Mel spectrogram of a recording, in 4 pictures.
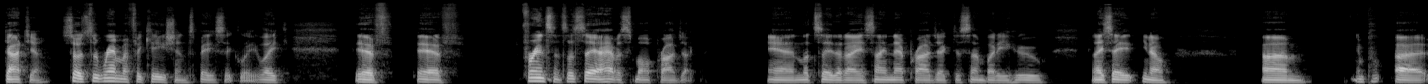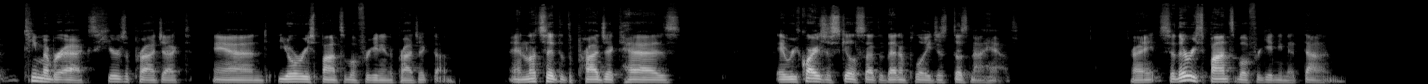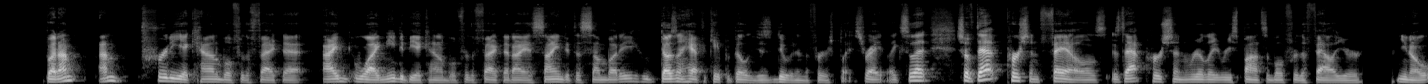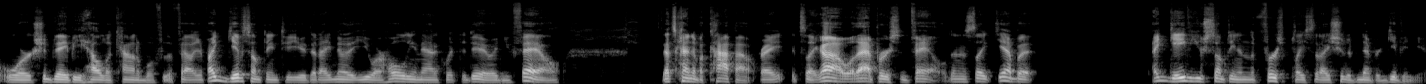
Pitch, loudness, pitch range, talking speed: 110 Hz, -22 LUFS, 105-125 Hz, 205 wpm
